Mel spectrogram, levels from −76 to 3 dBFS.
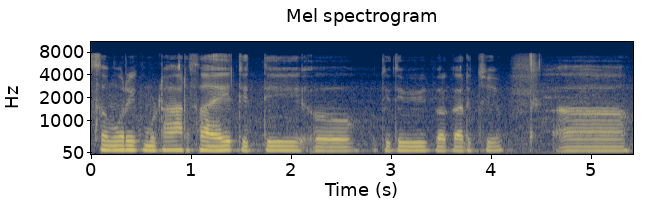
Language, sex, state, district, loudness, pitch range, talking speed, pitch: Marathi, male, Maharashtra, Pune, -17 LUFS, 115-125 Hz, 120 wpm, 120 Hz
